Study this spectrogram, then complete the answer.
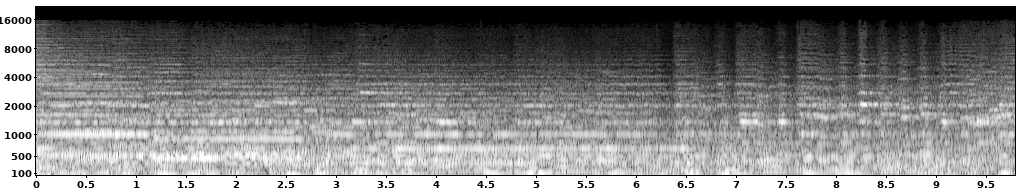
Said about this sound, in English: you hear those battle themes, and they're kind of like the dark bells of the Nibelheim flashback.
